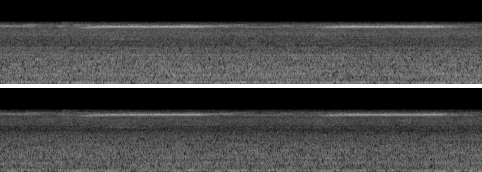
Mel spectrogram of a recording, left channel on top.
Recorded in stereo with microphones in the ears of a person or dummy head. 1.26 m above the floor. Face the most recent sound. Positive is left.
turn(degrees=15)  # may be behind; listen again after turning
